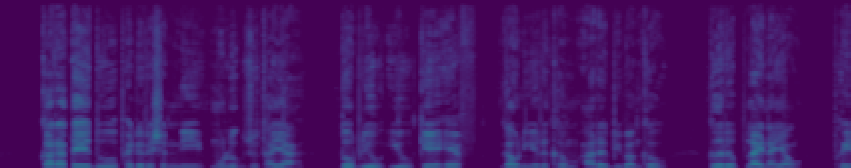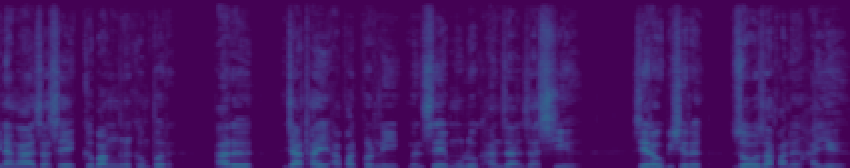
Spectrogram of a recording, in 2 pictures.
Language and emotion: Bodo, neutral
